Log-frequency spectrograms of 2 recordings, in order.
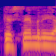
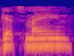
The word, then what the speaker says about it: Gethsemane: I remember one time, Gethsemane, I pronounced Getsmane.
